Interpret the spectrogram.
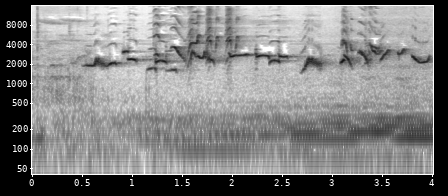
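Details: Oriental magpie-robin song played as a master recording for other magpie-robins to learn: a rich run of clear whistled notes, rising slurs and quick chirps, steady and loud, over a low background hum.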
